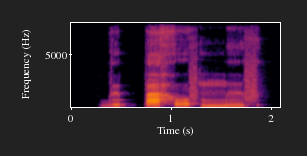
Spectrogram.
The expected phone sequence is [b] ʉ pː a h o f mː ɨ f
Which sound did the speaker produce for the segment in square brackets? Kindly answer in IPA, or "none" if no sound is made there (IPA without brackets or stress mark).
b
